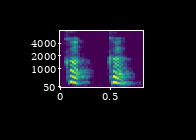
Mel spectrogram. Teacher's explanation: We actually touch back of the tongue with the soft palate, k, k, and there we block the airstream.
